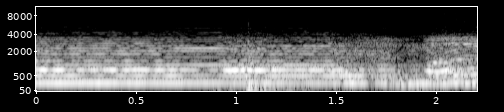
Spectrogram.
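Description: A man singing a noha, a Shia mourning lament, unaccompanied into a microphone. He holds one long steady note that slides down and breaks off near the end.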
